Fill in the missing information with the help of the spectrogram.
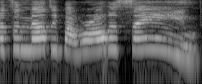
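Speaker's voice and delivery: mock melting-pot claim. Mocking what everybody says about America. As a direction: parody the naive optimist. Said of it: "everybody's like".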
